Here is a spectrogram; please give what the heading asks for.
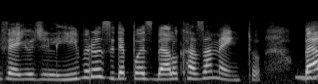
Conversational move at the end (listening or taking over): listening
